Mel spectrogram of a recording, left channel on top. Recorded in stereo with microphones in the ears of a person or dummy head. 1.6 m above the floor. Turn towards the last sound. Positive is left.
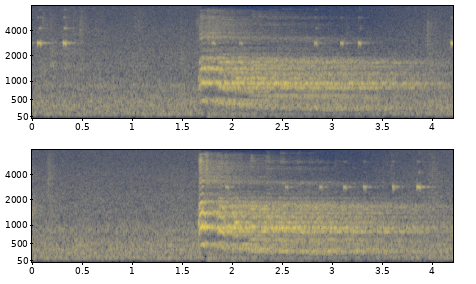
turn(degrees=-60)  # may be behind; listen again after turning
